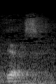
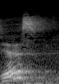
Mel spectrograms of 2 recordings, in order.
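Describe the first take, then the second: First: The pitch falls low at the end. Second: The pitch rises from a high point. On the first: "Low fall" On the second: "High rise"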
